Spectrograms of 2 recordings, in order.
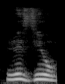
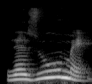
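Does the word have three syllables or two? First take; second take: two; three. First: It is said with two syllables, ending in 'zoom'. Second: It is said with three syllables, ending in 'may'. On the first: It means to start again after a pause. "वहां इसको बोलोगे आप रिज्यूम" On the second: It is a document for a job application. "उसे आप बोलोगे रेज्यूमे"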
